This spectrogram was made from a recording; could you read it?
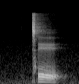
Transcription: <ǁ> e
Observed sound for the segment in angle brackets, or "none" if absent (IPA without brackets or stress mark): ǀ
